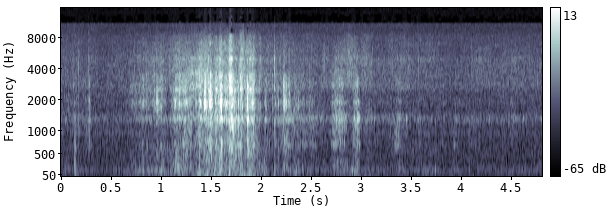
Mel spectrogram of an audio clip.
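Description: Baitcasting reel working against a large red sea bream: a burst of rapid clicking about a second and a half in, lasting about a second, then quieter.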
